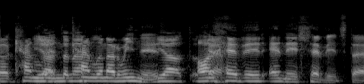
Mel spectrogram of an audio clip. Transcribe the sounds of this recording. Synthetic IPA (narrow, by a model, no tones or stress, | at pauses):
ɔkʰanlˠɨnənkʰanlˠənaɾwɪnɨdjaoɔnhɛvɨdɛnɪɬhɛvɨ̰d̥d̥a̰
